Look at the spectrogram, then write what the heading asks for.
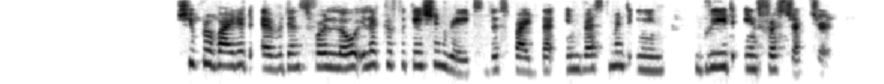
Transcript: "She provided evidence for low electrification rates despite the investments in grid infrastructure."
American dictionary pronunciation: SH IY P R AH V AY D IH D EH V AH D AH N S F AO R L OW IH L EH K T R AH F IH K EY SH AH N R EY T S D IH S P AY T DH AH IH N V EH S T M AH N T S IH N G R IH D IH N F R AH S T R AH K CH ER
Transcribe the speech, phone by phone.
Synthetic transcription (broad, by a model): SH IY P R AH V AY D IH D EH V AH D AH N S F AO R L OW IH L EH K T R AH F IH K EY SH AH N R EY T S D IH S P AY T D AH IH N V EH S T M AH N T IH N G R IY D IH N F R AH S T R AH K CH ER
